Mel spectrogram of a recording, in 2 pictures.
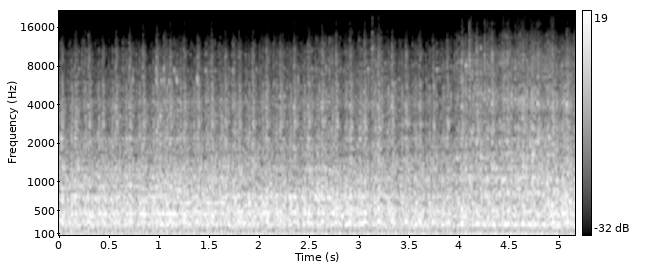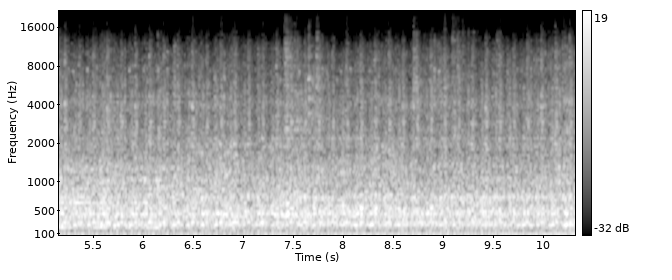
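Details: Caterpillar D6 9U diesel idling with a rapid, uneven knock of three to four beats a second over loud clatter. A leaking injector is suspected; the knock was later traced.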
